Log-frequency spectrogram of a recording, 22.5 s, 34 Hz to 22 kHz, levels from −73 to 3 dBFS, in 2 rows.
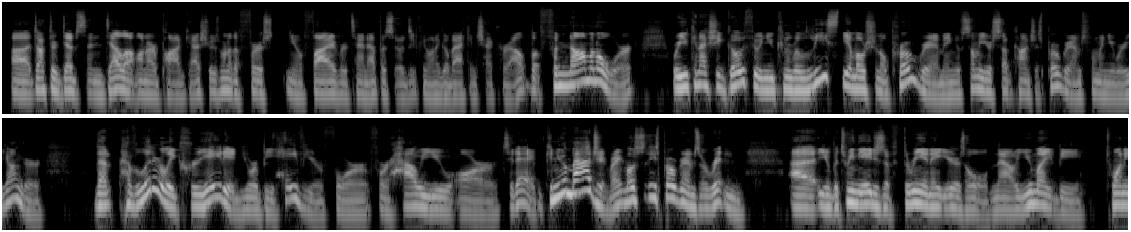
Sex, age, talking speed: male, 30-49, 255 wpm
